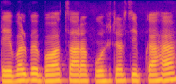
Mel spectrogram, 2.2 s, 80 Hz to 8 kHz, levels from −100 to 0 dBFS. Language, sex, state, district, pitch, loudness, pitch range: Hindi, male, Jharkhand, Garhwa, 165 Hz, -16 LUFS, 160-170 Hz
